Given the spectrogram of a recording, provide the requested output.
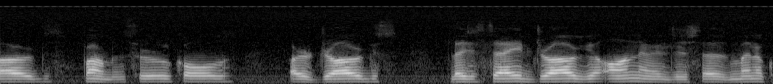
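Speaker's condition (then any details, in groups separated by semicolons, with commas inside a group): Brain injury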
